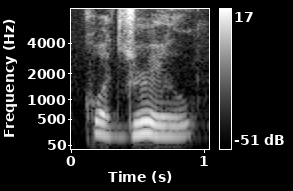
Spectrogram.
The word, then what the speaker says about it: quadrille: Quadrille. Quadrille. Am I pronouncing the word correctly?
